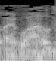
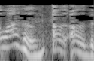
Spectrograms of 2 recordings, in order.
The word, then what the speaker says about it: Oahu: Oahu, good. I never pronounced it right. It's the Big Island. – Yeah, Oahu.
